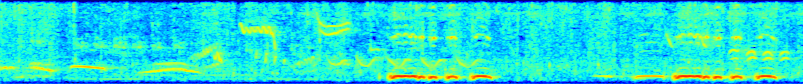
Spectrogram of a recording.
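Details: Local zebra dove singing in a strong, big 'khong' voice, kept as a lure bird: two bursts of low rolling coos, each a quick cluster of pulses, with thin high whistles and chirps of other birds in the background.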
